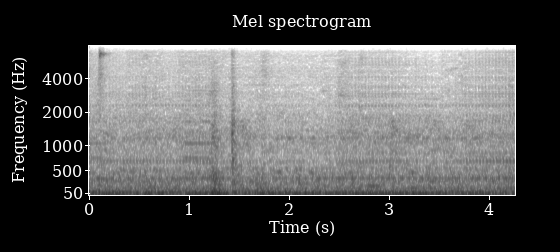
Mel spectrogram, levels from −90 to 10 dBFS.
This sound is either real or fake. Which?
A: real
